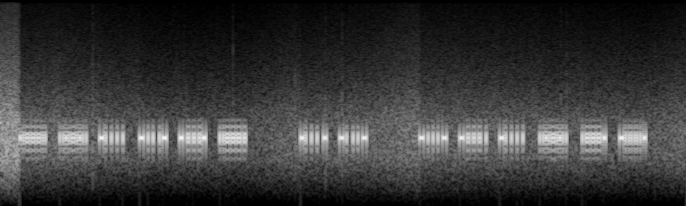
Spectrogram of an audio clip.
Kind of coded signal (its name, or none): Hellschreiber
